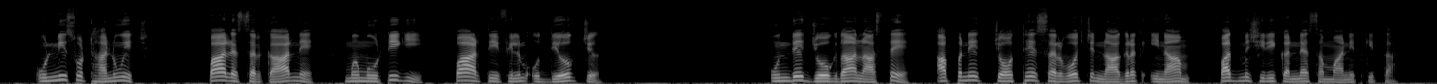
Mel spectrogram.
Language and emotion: Dogri, neutral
